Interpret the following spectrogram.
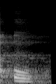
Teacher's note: तो ऊ बोलते समय जो हमारे होठ हैं वो तुरंत व्रत का आकार ले लेते हैं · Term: व्रतमुखी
